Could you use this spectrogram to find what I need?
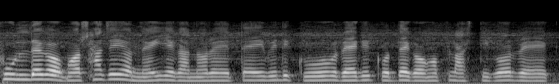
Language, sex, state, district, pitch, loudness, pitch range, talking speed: Chakma, female, Tripura, Dhalai, 185 Hz, -19 LUFS, 175-200 Hz, 140 wpm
